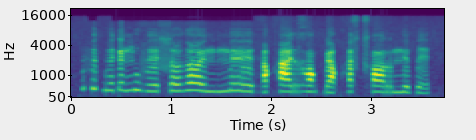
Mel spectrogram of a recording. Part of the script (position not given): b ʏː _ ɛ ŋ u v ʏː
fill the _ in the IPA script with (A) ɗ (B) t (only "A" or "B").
A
